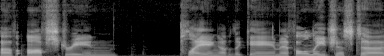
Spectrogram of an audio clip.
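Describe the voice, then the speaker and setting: The speaker has an American accent and ordinary pitch variation, talking at a very slow pace. Music plays in the background. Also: woman. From United States. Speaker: video game streamer. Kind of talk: live gameplay stream chat. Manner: casual, halting with repeats.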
